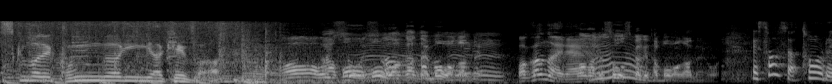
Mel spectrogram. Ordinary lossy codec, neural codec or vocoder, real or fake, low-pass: none; none; real; none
